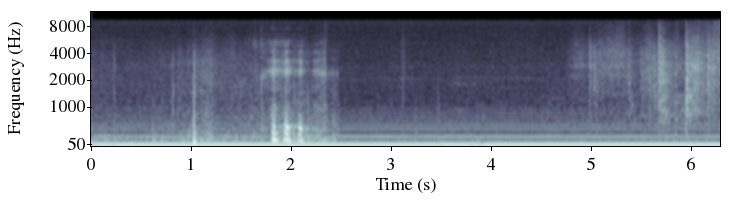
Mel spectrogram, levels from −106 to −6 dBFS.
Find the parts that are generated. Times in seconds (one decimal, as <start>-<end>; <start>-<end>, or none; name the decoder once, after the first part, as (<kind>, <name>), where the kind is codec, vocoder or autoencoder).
0.0-0.4 (vocoder, BigVGAN v2); 3.5-3.9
